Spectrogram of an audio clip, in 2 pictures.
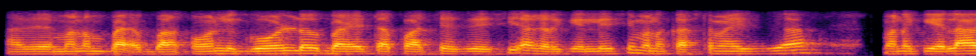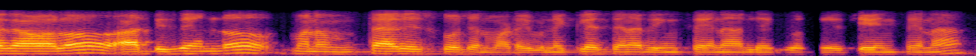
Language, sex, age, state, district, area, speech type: Telugu, male, 30-45, Telangana, Hyderabad, rural, conversation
